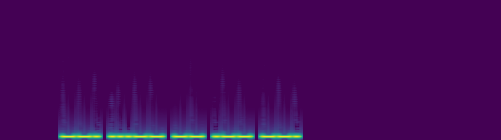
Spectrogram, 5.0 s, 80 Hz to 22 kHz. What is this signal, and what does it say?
Morse code, heard as a keyed tone, about 30 wpm, 700 Hz. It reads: G3MWG
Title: DXCC-100 Call Signs - 5 Characters - Repeated 3x - 30wpm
